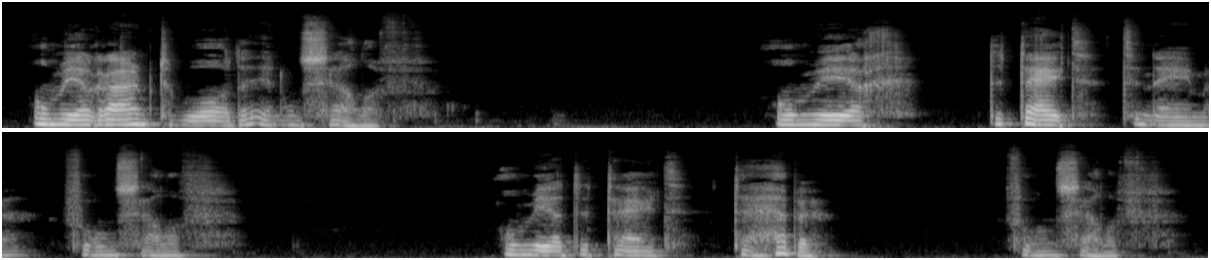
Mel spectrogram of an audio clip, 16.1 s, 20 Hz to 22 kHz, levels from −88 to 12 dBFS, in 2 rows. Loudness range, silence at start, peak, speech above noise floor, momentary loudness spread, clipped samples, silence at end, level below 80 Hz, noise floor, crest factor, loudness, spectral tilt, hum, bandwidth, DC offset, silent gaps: 9 LU; 0.2 s; 0 dBFS; 47 dB; 20 LU; under 0.1%; 0.35 s; -58 dBFS; -66 dBFS; 22 dB; -20 LUFS; -6 dB/octave; none; 11.5 kHz; under 0.1%; none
